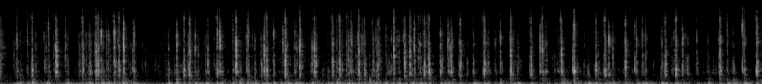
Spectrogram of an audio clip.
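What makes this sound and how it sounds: Both hands type with their fingertips on the wooden keys of a bamboo keyboard, producing a rapid, steady stream of short, crisp clicks and clacks with a bright, woody edge. There is a brief pause just before the two-second mark, and a faint low hum sits underneath throughout.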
